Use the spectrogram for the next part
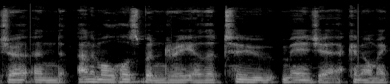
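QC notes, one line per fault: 0.30 s, 1.71 s, 3.58 s: bit error spike. One sample (two at 3.58 s) jumps to about -13 to -19 dBFS and snaps straight back, giving a bare broadband tick unrelated to the speech, unlike a splice click at a waveform join.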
